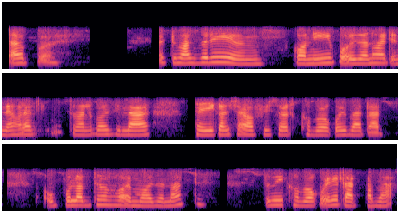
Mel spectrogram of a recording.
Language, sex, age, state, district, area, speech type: Assamese, female, 18-30, Assam, Dibrugarh, rural, conversation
